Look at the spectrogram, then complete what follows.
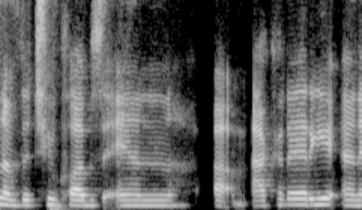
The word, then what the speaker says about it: Akureyri: So forgive me if I don't do the pronunciation justice, but it's Akureyri. Akureyri.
